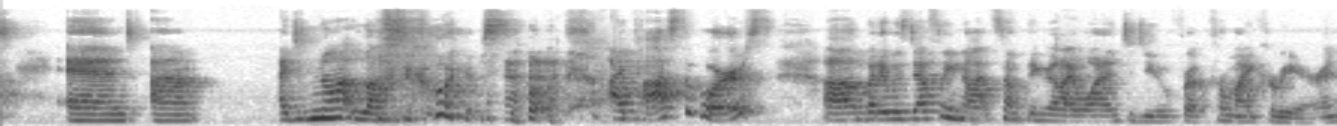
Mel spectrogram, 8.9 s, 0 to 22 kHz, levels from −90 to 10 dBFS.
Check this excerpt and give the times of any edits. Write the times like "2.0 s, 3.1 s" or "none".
none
